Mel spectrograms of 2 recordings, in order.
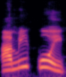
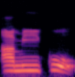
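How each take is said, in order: First: The word ends with a 'koi' sound. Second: The word ends with a 'ko' sound. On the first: The speaker calls it wrong. "এটা ভুল উচ্চারণ হবে" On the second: The speaker calls it right. "এটা সঠিক উচ্চারণ হবে আমিকো"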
